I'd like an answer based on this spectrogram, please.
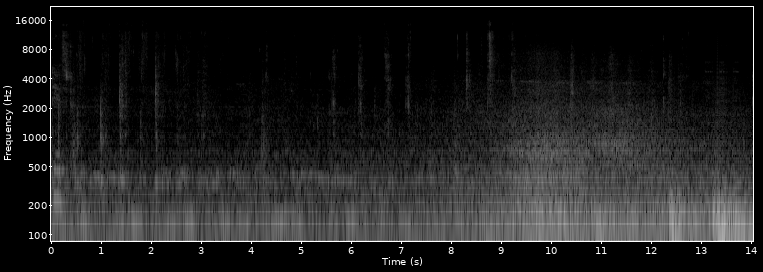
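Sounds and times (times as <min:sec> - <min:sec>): steady low hum: 0:00.0 - 0:14.0
fingers mixing rice on plate: 0:00.4 - 0:03.6
person chewing: 0:00.6 - 0:09.4.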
